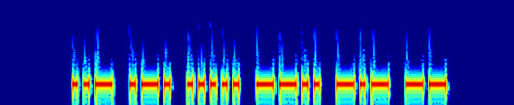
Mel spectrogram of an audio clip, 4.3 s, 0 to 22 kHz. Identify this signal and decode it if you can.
Morse code, heard as a keyed tone, about 25 wpm, 700 Hz. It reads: UR5ZKM
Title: DXCC-100 Call Signs - 6 Characters - Repeated 3x - 25wpm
